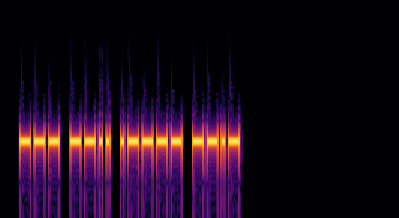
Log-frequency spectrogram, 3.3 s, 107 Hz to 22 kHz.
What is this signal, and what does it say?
Morse code, heard as a keyed tone, about 40 wpm, 700 Hz. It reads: OZ1Q
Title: DXCC-100 Call Signs - 4 Characters - Repeated 3x - 40wpm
